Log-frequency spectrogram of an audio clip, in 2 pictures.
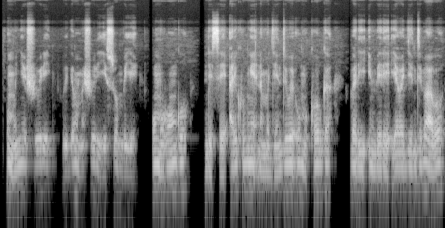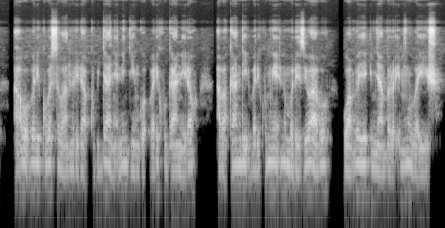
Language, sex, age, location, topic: Kinyarwanda, male, 36-49, Nyagatare, education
